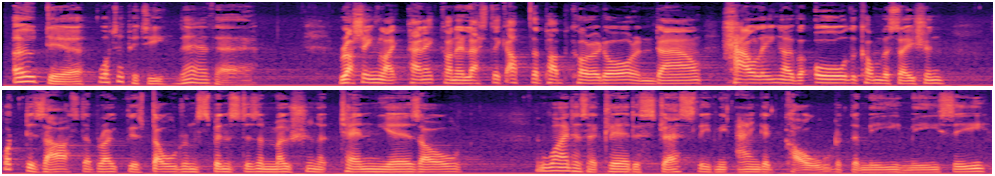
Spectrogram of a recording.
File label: howl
